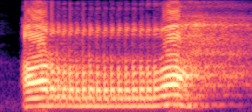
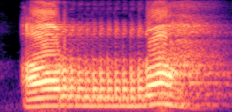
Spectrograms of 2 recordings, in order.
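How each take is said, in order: The two takes are said the same way.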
